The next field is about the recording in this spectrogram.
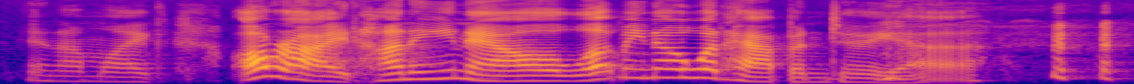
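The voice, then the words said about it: Old-timey radio announcer voice. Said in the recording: “That's my old-timey radio voice.”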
